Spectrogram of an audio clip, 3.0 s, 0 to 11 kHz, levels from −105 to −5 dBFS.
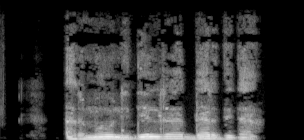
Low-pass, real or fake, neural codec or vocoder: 9.9 kHz; real; none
